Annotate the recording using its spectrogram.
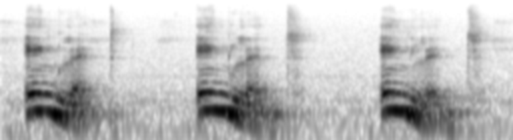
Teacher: two syllables and you have to stress on the first one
